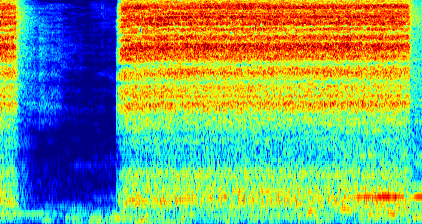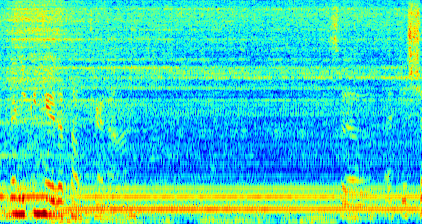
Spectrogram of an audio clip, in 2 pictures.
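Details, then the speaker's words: Pasquini Livia espresso machine after pump and foam replacement: rush of hissing water from the group head, then the new vibration pump kicks in with a steady low buzzing hum that holds evenly; pump working properly. "just shows the pump is working, and everything else is working."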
